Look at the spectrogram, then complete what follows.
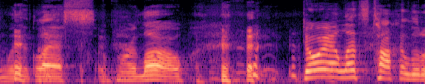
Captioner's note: laughter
